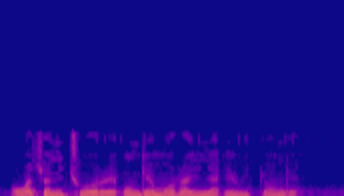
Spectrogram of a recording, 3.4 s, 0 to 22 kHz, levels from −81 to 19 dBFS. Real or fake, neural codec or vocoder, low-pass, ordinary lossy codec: real; none; 7.2 kHz; MP3, 48 kbps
